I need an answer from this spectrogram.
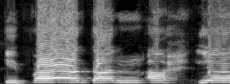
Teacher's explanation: تن تنوین کے بعد حمزہ ہے تو یہاں پہ اظہار کریں گے، کفاتن احیاء، یہاں پر مد متصل 3 الف کھینچیں گے منیمم، زیادہ سے زیادہ 5 الف کھینچیں گے، احیاء۔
